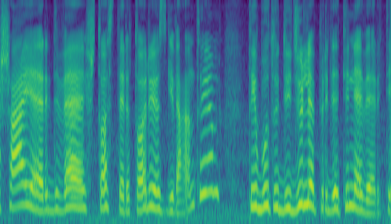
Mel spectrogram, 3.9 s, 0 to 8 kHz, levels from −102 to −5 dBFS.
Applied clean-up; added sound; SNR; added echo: none; none; none; none.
